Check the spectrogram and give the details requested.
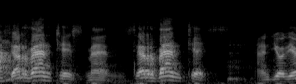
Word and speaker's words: Cervantes: Donkey Hotay by the Spaniard whose name is practically impossible to pronounce. Cervantes, man.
